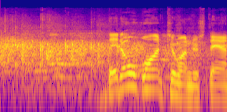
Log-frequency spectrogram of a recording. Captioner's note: some Applause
